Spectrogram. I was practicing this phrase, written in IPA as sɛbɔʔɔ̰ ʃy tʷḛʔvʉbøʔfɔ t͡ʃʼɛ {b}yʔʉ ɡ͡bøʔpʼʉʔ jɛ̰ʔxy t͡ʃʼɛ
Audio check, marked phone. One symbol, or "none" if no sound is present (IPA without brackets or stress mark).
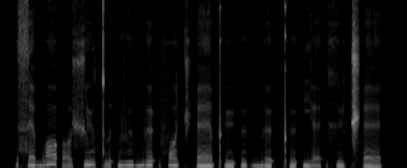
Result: pʼ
